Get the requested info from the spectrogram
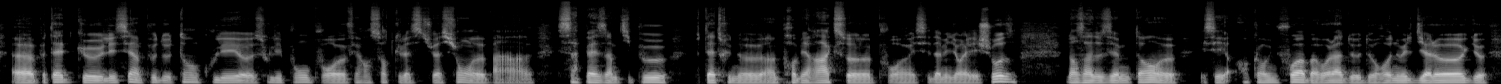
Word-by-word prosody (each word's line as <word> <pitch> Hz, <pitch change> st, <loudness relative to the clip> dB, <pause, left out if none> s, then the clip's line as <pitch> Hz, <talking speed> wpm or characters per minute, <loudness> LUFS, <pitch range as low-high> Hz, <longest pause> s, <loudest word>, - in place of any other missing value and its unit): heu, 85 Hz, 0 st, +4 dB
peut-être 110 Hz, -1 st, -1 dB
que 100 Hz, -, -3 dB
laisser 95 Hz, +3 st, +1 dB
un 105 Hz, -, +1 dB
peu 105 Hz, +3 st, -6 dB
de 90 Hz, -3 st, -4 dB
temps 110 Hz, +4 st, -6 dB
couler, 100 Hz, 0 st, -3 dB
heu, 85 Hz, -3 st, +1 dB
sous 85 Hz, -, -11 dB
les 100 Hz, -1 st, -5 dB
ponts 105 Hz, +3 st, -4 dB
pour, 85 Hz, -5 st, 0 dB
heu, 80 Hz, -, -1 dB
faire 95 Hz, 0 st, -10 dB
en 85 Hz, -, -9 dB
sorte 95 Hz, +2 st, -7 dB
que 85 Hz, -, -9 dB
la 80 Hz, -, -1 dB
situation, 85 Hz, +4 st, -2 dB
heu, 80 Hz, -, +2 dB
ben, -, -, -6 dB
heu, -, -, -12 dB, 0.2 s
s'apaise 95 Hz, -3 st, 0 dB
un 85 Hz, -, 0 dB
petit 80 Hz, -, -9 dB
peu. 105 Hz, -2 st, +1 dB, 0.3 s
Peut-être 95 Hz, -, +2 dB
une 85 Hz, -2 st, -2 dB
un 80 Hz, 0 st, +1 dB
1er 90 Hz, +1 st, -2 dB
axe, 95 Hz, +1 st, +2 dB
heu, 80 Hz, -1 st, +3 dB
pour, 80 Hz, -1 st, -4 dB
heu, -, -, -3 dB
essayer 75 Hz, +1 st, -7 dB
d'améliorer 80 Hz, -1 st, 0 dB
les -, -, -2 dB
choses. 125 Hz, -2 st, +2 dB, 0.5 s
Dans 95 Hz, +1 st, +1 dB
un 95 Hz, -, +5 dB
2e 90 Hz, 0 st, 0 dB
temps, 105 Hz, -3 st, +4 dB
heu, 80 Hz, -, +1 dB, 0.2 s
essayer, -, -, -3 dB
encore 100 Hz, -1 st, -3 dB
une 100 Hz, -, -4 dB
fois, 105 Hz, +2 st, +5 dB
ben 90 Hz, -, +1 dB
voilà 95 Hz, +3 st, +3 dB
de 85 Hz, -2 st, -2 dB
de 85 Hz, +2 st, -5 dB
renouer 90 Hz, +3 st, +1 dB
le 90 Hz, -, -5 dB
dialogue, 95 Hz, -1 st, +5 dB
90 Hz, 225 wpm, -23 LUFS, 85-100 Hz, 0.5 s, un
